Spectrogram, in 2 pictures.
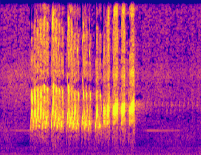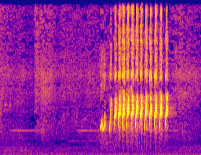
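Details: Javan grey-throated white-eye (flamboyan) singing actively in the dense ngebren style: two bursts of rapid, buzzy, high chattering notes, about a second each, separated by a quiet pause with a faint thin whistle.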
